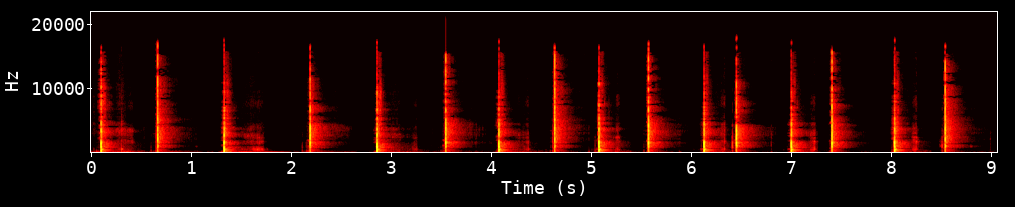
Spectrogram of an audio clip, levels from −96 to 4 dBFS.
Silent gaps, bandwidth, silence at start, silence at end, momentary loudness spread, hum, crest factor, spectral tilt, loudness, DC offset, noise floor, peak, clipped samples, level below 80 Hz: none; 16.5 kHz; 0.1 s; 0.5 s; 3 LU; none; 32 dB; -2 dB/octave; -29 LUFS; under 0.1%; -72 dBFS; 0 dBFS; under 0.1%; -50 dBFS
